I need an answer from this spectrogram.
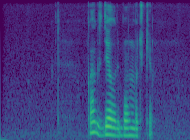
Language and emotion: Russian, neutral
